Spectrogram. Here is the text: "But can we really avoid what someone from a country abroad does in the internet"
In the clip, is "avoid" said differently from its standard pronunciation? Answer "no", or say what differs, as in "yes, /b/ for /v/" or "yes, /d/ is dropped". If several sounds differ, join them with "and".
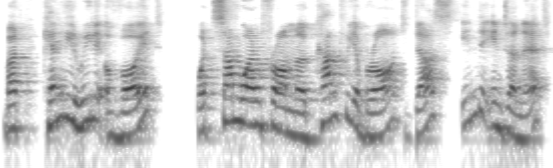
no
